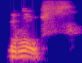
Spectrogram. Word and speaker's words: Borås: Borås in Sweden. Sometimes the emphasis is on the first syllable, bor. It's quite small. There's not much. But Boros, yeah.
